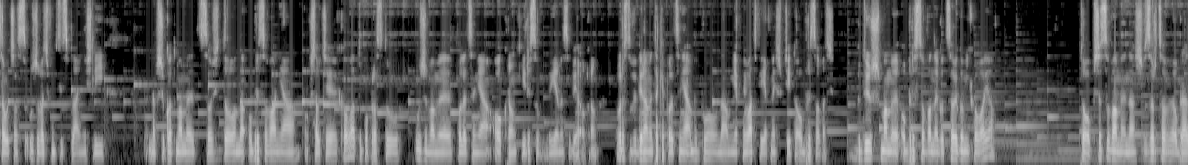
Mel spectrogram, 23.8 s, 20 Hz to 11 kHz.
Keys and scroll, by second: 0.5 Escape, 1.9 c, 2.4 space, 23.5 space.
